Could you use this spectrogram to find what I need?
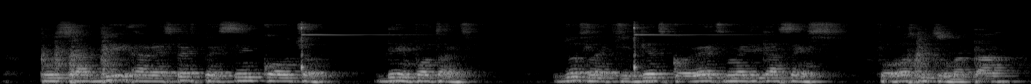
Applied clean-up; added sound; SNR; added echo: none; Marimba, xylophone; 14 dB; reverberation time 0.6 s.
